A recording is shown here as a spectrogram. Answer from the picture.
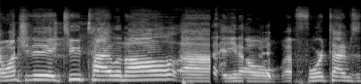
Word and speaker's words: Tylenol: TYNOL. WHAT? TYNOL? There's no There's no Tynol. Tylenol. There's another L word. No, red bell. He misses a syllable.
